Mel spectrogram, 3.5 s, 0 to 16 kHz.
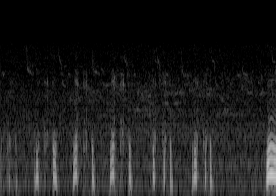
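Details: Male Eurasian eagle-owl in courtship display at the nest niche, picked up by a nest webcam in northern Rhineland-Palatinate, Germany, 4 May 2013. Steady series of paired, clipped soft notes, ending as a loud wavering cry begins.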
